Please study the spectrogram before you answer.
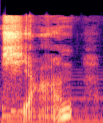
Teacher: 第三声。これも低く下がる、落ちる音です。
